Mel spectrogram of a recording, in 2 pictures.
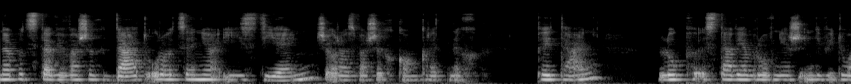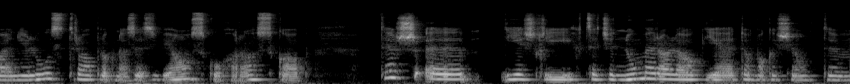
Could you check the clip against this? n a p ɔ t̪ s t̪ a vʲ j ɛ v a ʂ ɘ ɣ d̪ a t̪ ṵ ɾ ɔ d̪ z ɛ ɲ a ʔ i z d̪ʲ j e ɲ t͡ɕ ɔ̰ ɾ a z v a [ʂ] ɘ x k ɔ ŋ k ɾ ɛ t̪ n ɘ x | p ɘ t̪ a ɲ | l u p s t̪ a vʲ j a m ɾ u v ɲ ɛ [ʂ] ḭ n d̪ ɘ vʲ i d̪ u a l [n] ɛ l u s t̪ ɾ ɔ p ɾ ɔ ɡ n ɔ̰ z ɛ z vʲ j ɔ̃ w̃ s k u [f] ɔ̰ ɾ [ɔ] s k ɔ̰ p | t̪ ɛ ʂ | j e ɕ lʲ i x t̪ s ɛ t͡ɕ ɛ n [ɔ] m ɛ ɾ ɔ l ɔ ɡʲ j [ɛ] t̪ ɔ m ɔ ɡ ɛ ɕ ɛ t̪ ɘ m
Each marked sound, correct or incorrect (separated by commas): correct, correct, incorrect, incorrect, correct, incorrect, correct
